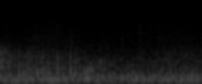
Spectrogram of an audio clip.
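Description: Near silence: room tone with a steady low hum and a few faint soft ticks.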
